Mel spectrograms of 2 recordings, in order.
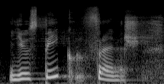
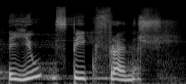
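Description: First: The voice falls at the end. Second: The voice falls at the end.

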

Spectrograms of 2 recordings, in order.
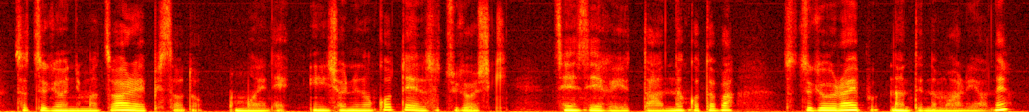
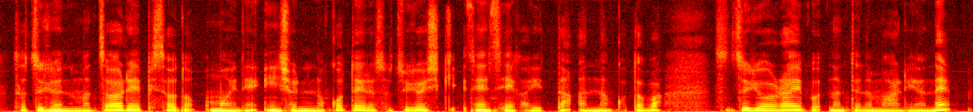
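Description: Both takes have the same delivery.

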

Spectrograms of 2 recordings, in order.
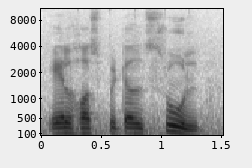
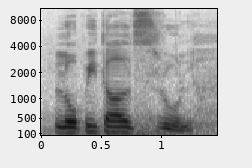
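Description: First: The name is said the Indian English way. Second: The name is said the French way. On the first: "in India we will call it" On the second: "if you go by the French pronunciation"

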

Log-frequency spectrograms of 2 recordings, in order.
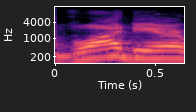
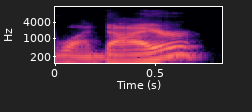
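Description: First: It is said in a general, non-Southern accent. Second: It is said in a Southern American accent.

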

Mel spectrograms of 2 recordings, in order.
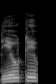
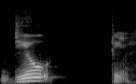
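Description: First: The first syllable is weak and short. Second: The first syllable is stressed and long. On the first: The speaker calls it wrong. "কিন্তু duty উচ্চারণটা হবে না" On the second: The speaker calls it right. "এখানে একটা চাপ দিতে হবে... একটু টান হবে... দীর্ঘ উচ্চারণ"

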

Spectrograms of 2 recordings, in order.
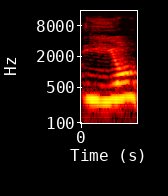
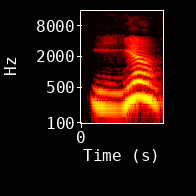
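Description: First: The nasal vowel is rounded, like 'yon'. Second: The nasal vowel is open, like 'yan'. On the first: The speaker calls it wrong. "لا تقرأ يون كما سمعت في أحد الفيديوهات، لا، خطأ" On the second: The speaker calls it right. "يان تقرأ"

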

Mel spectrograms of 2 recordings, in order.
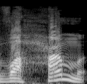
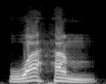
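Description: First: The w and h sounds are harsh. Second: The w and h sounds are soft. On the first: The speaker calls it wrong. "не вахам" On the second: The speaker calls it right. "Букву вау произносим мягко, и букву ха тоже мягко"

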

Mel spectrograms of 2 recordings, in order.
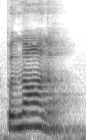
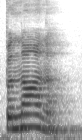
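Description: The two takes are said the same way.

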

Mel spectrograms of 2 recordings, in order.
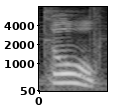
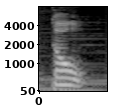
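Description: First: The syllable is said with a falling tone. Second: The syllable is said with a low tone. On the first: "เสียงโท" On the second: "ได้แก่เสียงเอก"

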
